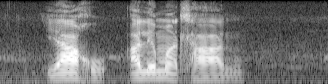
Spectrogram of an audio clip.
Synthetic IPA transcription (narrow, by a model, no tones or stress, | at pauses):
jaɣʊalɪmat͡ɬʰaːnʊ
